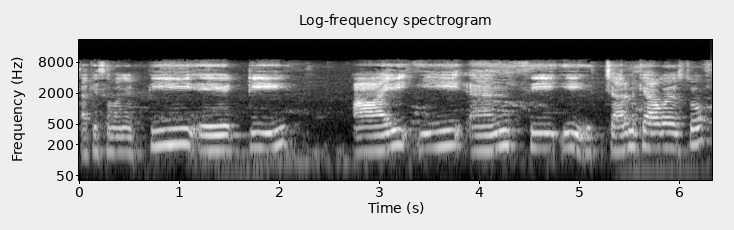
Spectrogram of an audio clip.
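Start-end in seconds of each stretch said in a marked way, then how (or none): 0.5-5.1 letters spelled out slowly one by one; slow letter-by-letter spelling. Shown as a demonstration. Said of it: "एक word meaning ले ही लेते हैं".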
